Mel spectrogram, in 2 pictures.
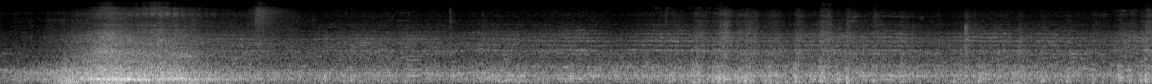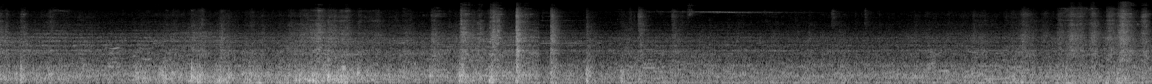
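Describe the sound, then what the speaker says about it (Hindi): A Tamil Nadu Sampark Kranti Express passes at a crossing after Jhansi, heard from inside another train as a steady loud rumble with rhythmic wheel clatter and rattling that rises and falls throughout. "वो ट्रेन की क्रॉसिंग चल रही है अभी झांसी के बाद से"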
